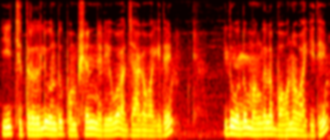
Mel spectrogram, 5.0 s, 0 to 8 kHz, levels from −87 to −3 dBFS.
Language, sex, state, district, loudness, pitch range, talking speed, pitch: Kannada, male, Karnataka, Koppal, -16 LUFS, 115-135 Hz, 120 wpm, 125 Hz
